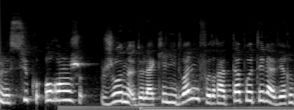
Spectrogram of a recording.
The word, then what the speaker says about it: chélidoine: Quand on parle des verrues, il y a une plante qui revient toujours, c'est la chélidoine ou chélidoine, enfin ça s'écrit chélidoine mais ça se dit chélidoine.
